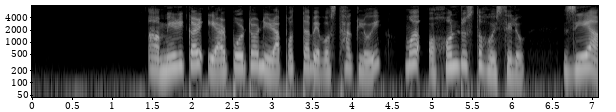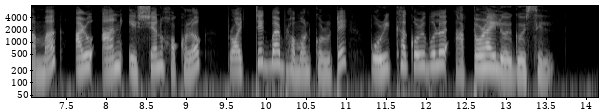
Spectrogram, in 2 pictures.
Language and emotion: Assamese, disgusted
